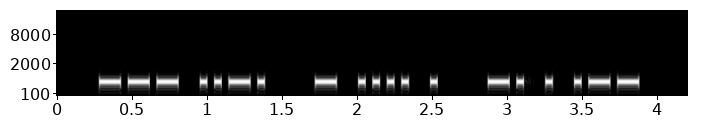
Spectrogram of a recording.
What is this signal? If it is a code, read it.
Morse code, heard as a keyed tone, about 25 wpm, 600 Hz. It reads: OF THE NEW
